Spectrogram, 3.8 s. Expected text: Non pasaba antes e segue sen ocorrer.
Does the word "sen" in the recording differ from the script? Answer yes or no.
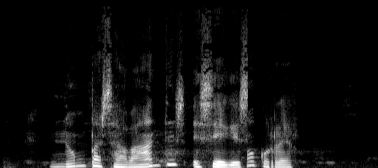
yes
